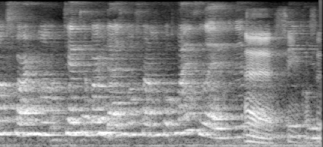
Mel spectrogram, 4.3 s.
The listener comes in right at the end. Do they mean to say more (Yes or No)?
Yes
